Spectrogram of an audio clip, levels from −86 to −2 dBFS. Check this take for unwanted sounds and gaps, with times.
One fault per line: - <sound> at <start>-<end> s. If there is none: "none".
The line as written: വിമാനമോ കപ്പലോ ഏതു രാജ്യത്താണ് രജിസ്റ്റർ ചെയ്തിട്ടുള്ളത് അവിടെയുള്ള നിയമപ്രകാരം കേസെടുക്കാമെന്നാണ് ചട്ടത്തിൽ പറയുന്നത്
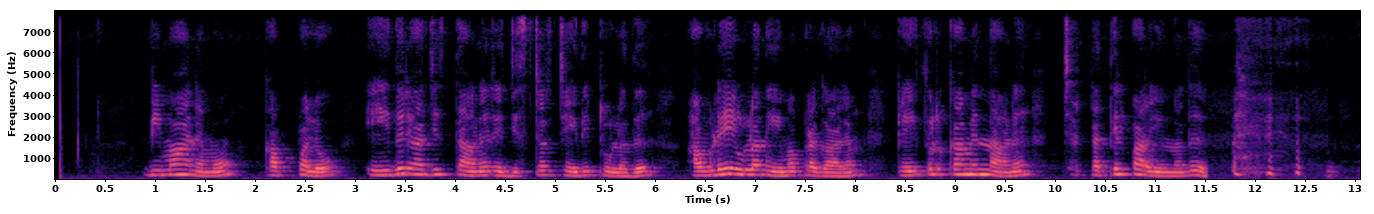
- laugh at 11.8-12.6 s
